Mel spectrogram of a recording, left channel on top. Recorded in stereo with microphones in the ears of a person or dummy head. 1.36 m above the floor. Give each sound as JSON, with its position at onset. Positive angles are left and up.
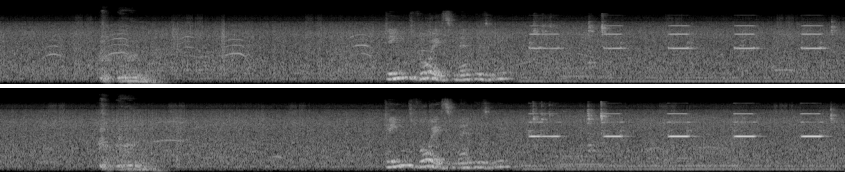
{"t": 1.0, "sound": "throat clearing", "side_deg": -45, "distance_m": 3.0}
{"t": 3.8, "sound": "a woman speaking", "side_deg": -45, "distance_m": 3.0}
{"t": 5.1, "sound": "a microwave", "side_deg": -80, "distance_m": 3.0}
